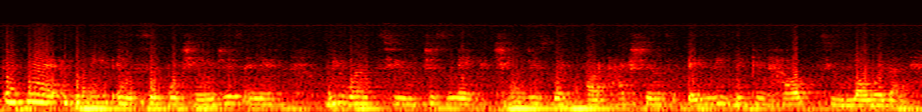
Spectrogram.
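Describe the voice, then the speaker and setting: A young woman from Tonga, answering formal pageant questions in an earnest, measured way. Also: mid-range voice, fairly even intonation, lo-fi sound. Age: young adult. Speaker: pageant contestant. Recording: echoey room from far off, music behind.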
